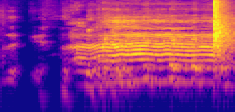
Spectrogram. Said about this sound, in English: That'll pick up nicely for listeners. Icelandic football chant. That was a clap, listeners, by the way. Sorry about that. Competitive streak came in then.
